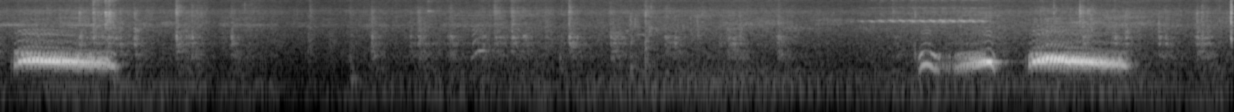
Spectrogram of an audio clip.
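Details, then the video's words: Spotted dove (tekukur) song: the tail of one long coo opens the recording, then after a few seconds of quiet a full phrase follows, wavering lead-in then sustained mellow coo, with a faint thin high tone. "SUARA BURUNG TEKUKUR"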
